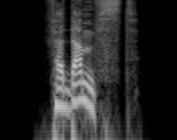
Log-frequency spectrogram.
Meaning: second-person singular present of verdampfen
- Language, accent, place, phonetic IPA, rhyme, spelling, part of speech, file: German, Germany, Berlin, [fɛɐ̯ˈdamp͡fst], -amp͡fst, verdampfst, verb, De-verdampfst.ogg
